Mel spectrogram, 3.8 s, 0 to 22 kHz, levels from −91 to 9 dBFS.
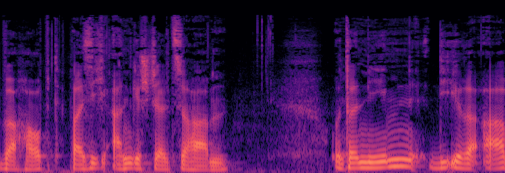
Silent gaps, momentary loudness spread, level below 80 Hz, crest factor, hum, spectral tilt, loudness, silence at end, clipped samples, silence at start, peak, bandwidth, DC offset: none; 6 LU; -48 dBFS; 20 dB; none; -6 dB/octave; -23 LUFS; 0 s; under 0.1%; 0 s; -4 dBFS; 15.5 kHz; under 0.1%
